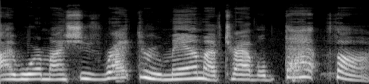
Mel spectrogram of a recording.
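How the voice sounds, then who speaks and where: Doing a put-on character voice, a woman speaks at a fairly high pitch and a fairly slow pace, with ordinary pitch variation and very even loudness. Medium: read story. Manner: polite, brisk.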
